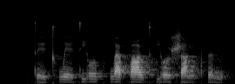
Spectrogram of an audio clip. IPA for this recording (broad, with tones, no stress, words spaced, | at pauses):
t̪ḛ˨˩ɪ̯kʰwe˥˩ɪ̯ t̪jo˥ʊ̯pʰwä˥˩ pɑ˥ʊ̯t̪ʰjo˥˩ʊ̯ ʂɑ˥ŋpʰə˥˩n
